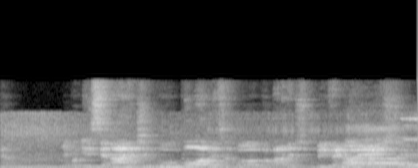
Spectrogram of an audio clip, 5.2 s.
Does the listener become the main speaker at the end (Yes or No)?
Yes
